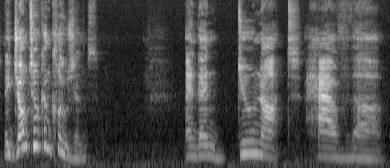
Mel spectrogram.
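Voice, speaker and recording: A man hosting a live stream and giving reaction commentary, talking in a halting way with many restarts and tag questions like "right?". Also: fairly high pitch, sing-song, fairly bright tone. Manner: halting, repeats "right?" and "okay?".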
